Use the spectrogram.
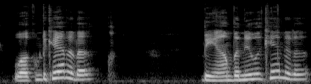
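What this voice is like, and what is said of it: Impression of Canadian commercial beaver. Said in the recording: “It was such a good impression... That was really good.”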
